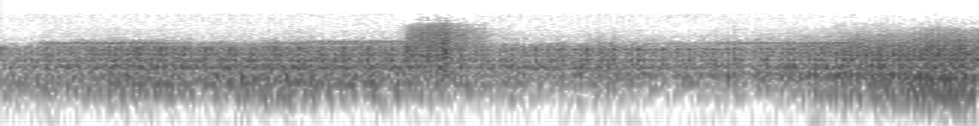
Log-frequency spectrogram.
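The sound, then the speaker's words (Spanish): The engine of a Valero company truck arriving drones with a steady, rhythmic chug, holding an even level before swelling louder toward the end. “Llega un camión de la compañía Valero y Teresa al verlo se mete en la vivienda.”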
